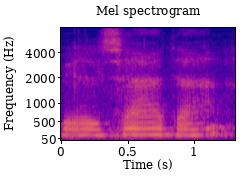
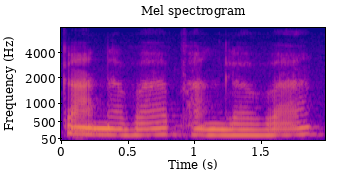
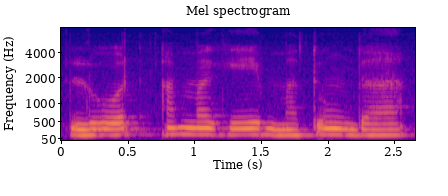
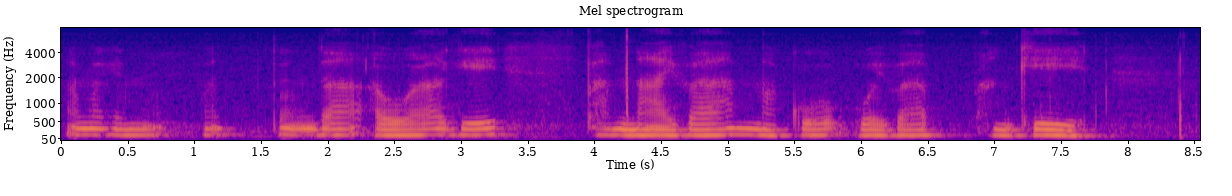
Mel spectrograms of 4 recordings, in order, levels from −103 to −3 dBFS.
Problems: background sounds at intervals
